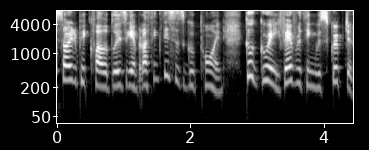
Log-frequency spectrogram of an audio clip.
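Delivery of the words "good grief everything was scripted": ordinary delivery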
